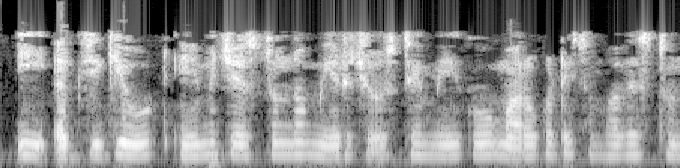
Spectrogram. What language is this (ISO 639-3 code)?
tel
